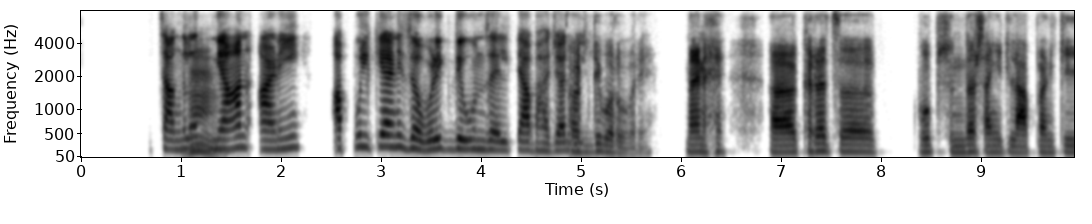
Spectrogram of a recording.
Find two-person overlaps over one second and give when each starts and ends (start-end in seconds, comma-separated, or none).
none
